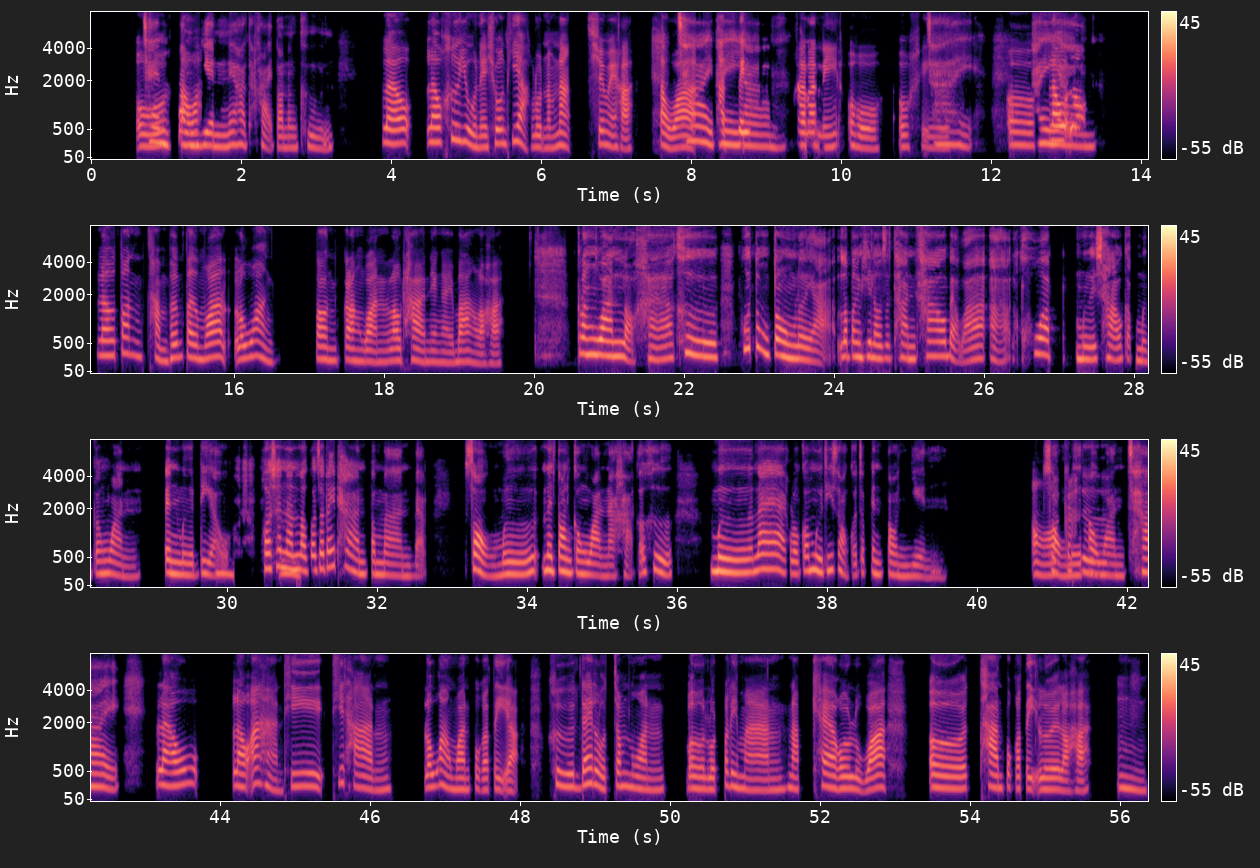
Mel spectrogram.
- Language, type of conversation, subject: Thai, advice, อยากลดน้ำหนักแต่หิวยามดึกและกินจุบจิบบ่อย ควรทำอย่างไร?
- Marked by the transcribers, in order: tapping; other background noise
